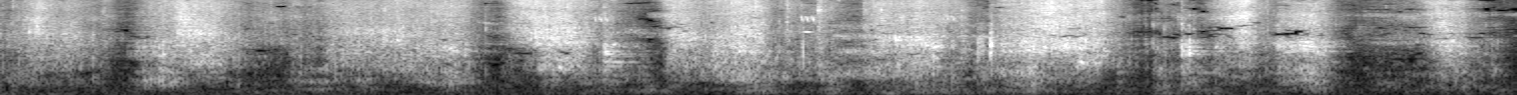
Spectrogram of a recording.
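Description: Short hand broom sweeping water across a wet, muddy floor in repeated scraping strokes, irregular and roughly one or two a second.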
